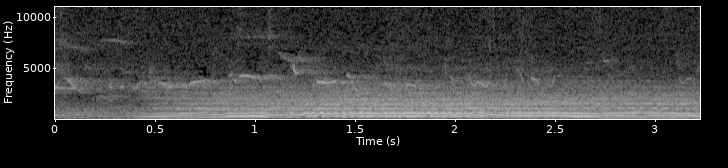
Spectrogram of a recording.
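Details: A longhorn cow walking along a path at Knepp rewilding site, Sussex, in May gives one long, rich moo of about two seconds. It rises into a steady harmonic bellow, then drops at the end. Longhorn cattle.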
